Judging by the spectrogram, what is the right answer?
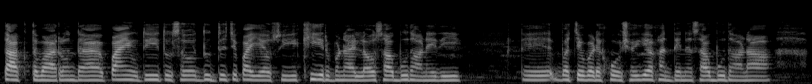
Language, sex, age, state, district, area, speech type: Dogri, female, 45-60, Jammu and Kashmir, Samba, rural, spontaneous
